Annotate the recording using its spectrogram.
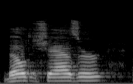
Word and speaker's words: Belteshazzar: Now, Daniel means God is judge, and they changed his name to Belshazzar, Belteshazzar, Belteshazzar. Now, not Belshazzar the king. There's an extra syllable in here. Belteshazzar. And this comes from Bel, B-E-L.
